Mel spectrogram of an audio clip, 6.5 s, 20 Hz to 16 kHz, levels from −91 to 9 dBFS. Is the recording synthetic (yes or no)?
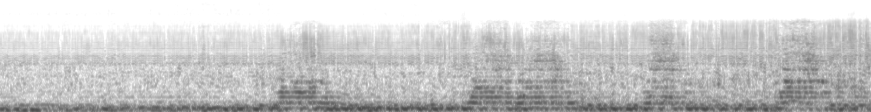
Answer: yes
